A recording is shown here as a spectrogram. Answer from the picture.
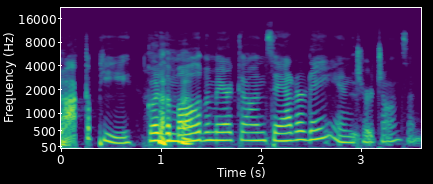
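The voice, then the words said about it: Put-on Southern accent. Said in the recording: “I threw a Southern accent in there ... It was pretty good though.”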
